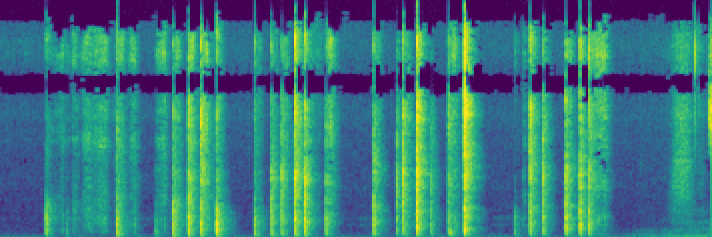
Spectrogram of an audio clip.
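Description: One hand strikes and drags a small chalk stick across a large, flat chalkboard with a black painted surface in a wooden frame, held upright. About two dozen sharp, dry taps and short, bright scratching strokes come in quick clusters separated by brief pauses. A faint, soft scrape trails at the end.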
